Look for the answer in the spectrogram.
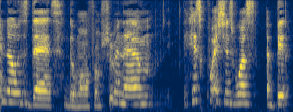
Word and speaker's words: Suriname: From Suriname. – Suriname, yeah.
